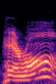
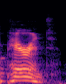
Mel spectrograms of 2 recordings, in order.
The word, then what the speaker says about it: Parent: you go yeah it's it's usually pronounced like a mom or dad parent but I'll take what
